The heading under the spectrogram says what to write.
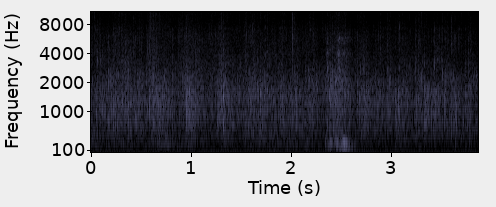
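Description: A church audience applauds God steadily, a dense, continuous wash of many hands clapping at an even level for the whole stretch, with a brief low thump partway through and no one speaking.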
